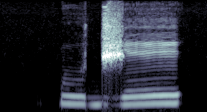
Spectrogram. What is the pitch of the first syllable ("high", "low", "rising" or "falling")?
low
